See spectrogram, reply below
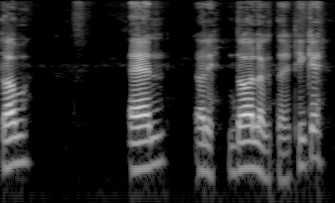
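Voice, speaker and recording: A man's voice: mid-range voice, takes it slowly, no room sound, narrow, tinny audio. A man with a Hindi accent teaching an English grammar lesson, explaining step by step and often checking in with his listeners. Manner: repeats key words and keeps checking with "ठीक है".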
